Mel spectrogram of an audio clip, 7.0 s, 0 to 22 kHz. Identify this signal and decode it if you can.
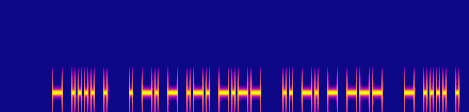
Morse code, heard as a keyed tone, about 25 wpm, 700 Hz. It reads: THE ENTRY INTO THE
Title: Sentences from Top 1500 Words 25wpm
